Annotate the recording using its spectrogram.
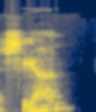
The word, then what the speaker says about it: Xi'an: And that's the Xi'an English branch. Did I say that right? – They say it Xi'an, X-I apostrophe A-N.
